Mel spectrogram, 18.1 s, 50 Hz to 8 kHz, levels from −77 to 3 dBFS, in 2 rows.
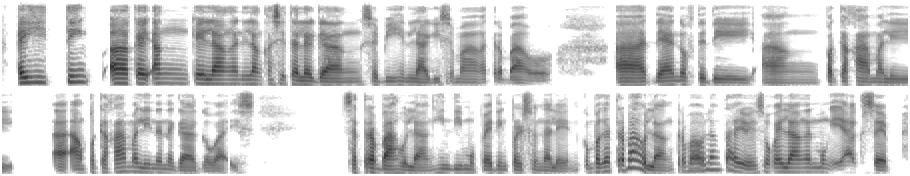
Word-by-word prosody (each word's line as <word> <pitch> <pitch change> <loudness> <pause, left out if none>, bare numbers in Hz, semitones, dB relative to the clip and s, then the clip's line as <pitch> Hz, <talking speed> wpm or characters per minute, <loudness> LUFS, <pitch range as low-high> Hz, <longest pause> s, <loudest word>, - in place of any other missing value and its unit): I 190 +2 +5 0.2
think, 210 -1 0 0.2
ah, 165 0 +11
‘kay 165 0 +4
ang 165 -1 0
kailangan 150 -1 +4
lang 145 -1 0
kasi 140 -2 +1
talagang 115 -4 +2
sabihin 115 0 -5
lagi 105 -1 -1
sa - - -3
mga 100 0 -4
katrabaho, 85 -3 -3 0.6
at 115 0 +5
the 120 - +3
end 125 +1 +1
of 125 - -8
the - - 0
day, 100 -2 -3
ang 95 -1 -5
pagkakamali, 105 -3 -2 0.4
ah, - - +3
ang - - -7
pagkakamali 145 -1 -2
na 125 - -5
nagagawa 100 -5 -3
is - - -3 0.9
sa - - 0
trabaho 115 -1 +4
lang, 100 -2 -2
hindi 120 0 -8
mo 115 -2 -8
pwedeng 115 0 -3
personalin. 100 -5 -3
Kumbaga, 150 +5 -1
trabaho 275 -2 +2
lang, 100 0 0
trabaho 85 -4 -1
lang 215 0 -5
tayo, 155 - -1
eh. 120 - -7
So, 140 +1 -4
kailangan 145 0 +1
mong 140 -2 -7
i-accept - - 0
115 Hz, 150 wpm, -24 LUFS, 105-145 Hz, 0.9 s, ah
